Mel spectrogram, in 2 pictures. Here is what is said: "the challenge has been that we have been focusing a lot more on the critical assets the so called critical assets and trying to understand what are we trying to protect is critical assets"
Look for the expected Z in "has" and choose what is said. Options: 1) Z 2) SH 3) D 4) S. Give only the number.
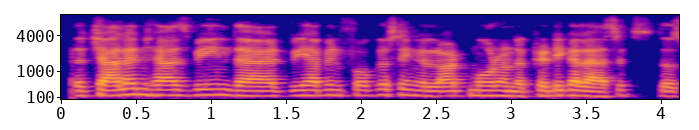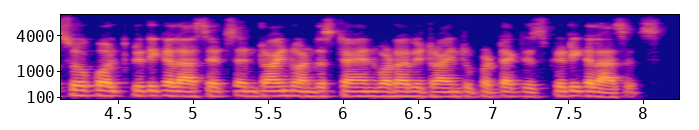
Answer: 1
